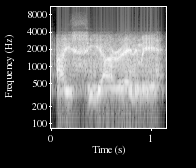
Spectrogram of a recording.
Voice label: radio enemy spotted, balkan; vo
